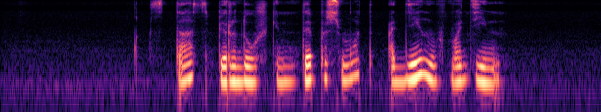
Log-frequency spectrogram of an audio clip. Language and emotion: Russian, neutral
